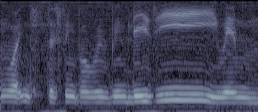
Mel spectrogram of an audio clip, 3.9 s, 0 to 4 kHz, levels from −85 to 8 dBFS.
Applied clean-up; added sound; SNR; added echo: none; none; none; none.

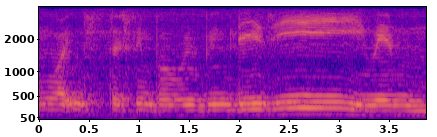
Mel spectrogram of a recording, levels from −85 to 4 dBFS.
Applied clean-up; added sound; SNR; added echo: none; none; none; reverberation time 0.8 s.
